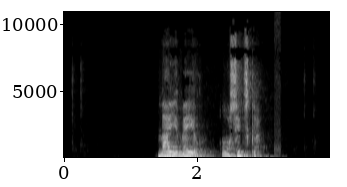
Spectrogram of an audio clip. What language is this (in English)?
Western Frisian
